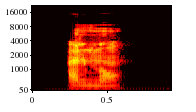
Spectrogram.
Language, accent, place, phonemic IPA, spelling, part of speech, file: French, France, Lyon, /al.mɑ̃/, allemands, adjective, LL-Q150 (fra)-allemands.wav
- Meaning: masculine plural of allemand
